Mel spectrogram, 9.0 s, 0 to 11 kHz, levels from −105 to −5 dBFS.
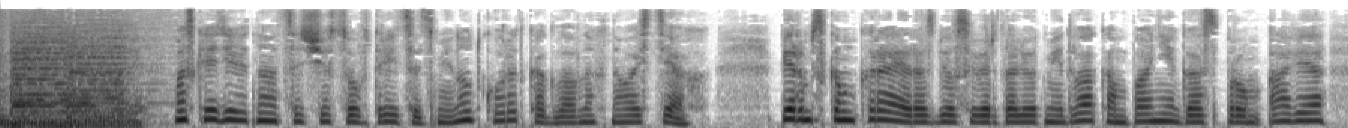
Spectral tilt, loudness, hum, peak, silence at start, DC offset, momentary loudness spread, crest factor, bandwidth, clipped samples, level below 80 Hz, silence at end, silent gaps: -5.5 dB/octave; -26 LUFS; none; -6 dBFS; 0 s; under 0.1%; 8 LU; 18 dB; 8.8 kHz; under 0.1%; -42 dBFS; 0.15 s; none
